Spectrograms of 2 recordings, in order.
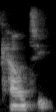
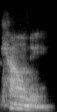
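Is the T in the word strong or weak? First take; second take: strong; weak. First: The T sound is strong and clearly pronounced. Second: The T sound is weak and barely pronounced. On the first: The speaker calls it right. "the proper way to say it is county" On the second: The speaker calls it wrong. "that T is still in there, but it just doesn't have the focus"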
